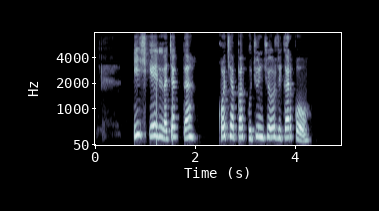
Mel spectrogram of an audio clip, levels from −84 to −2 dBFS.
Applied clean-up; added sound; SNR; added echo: none; none; none; none.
